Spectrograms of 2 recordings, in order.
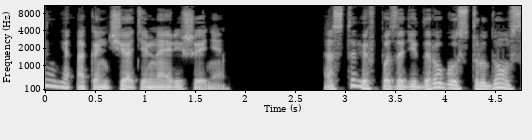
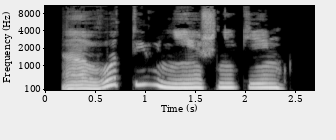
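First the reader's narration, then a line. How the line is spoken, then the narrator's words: Drawl. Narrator (Russian): протянула лиса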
